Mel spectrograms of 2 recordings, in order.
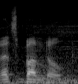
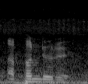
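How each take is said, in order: First: The word ends in a plain 'dle' sound. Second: The word ends in a drawn-out 'duru' sound. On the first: "Sorry, that's bundle" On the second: "we always say it like that"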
